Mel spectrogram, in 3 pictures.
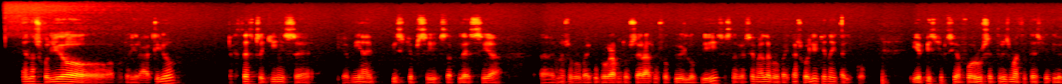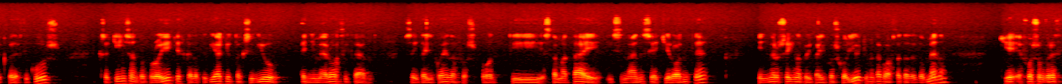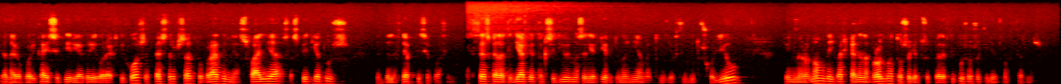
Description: Ακούστε εδώ τις δηλώσεις του Περιφερειακού Διευθυντή Εκπαίδευσης Κρήτης Μ. Καρτσωνάκη:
